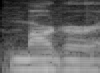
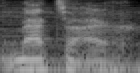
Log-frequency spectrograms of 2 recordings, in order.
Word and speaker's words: martyr: I remember getting picked on by a friend once because I mispronounced martyr as matire.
